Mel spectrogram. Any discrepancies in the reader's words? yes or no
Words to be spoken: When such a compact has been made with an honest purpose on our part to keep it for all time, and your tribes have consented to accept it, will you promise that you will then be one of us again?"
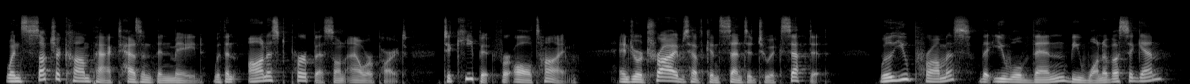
yes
